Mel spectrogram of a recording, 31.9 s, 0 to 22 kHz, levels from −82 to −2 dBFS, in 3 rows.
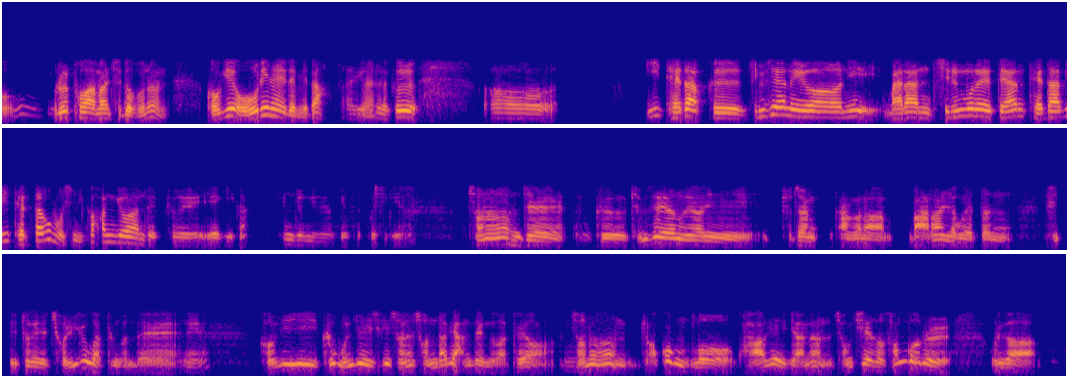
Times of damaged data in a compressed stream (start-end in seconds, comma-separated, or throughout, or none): none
